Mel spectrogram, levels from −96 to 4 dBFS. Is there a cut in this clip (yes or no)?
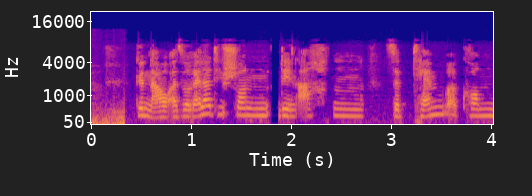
yes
